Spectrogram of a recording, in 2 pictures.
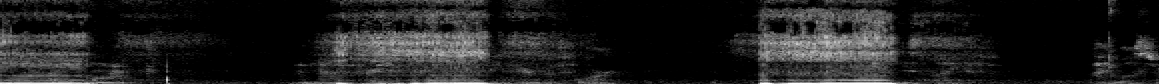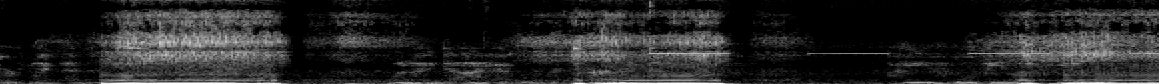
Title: Dog is snoring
